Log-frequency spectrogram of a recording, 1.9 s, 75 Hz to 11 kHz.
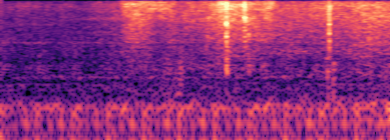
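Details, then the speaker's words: Chevy Silverado 3500 dually dump truck, 6.0L Vortec gas V8, about 20 years old, 40k miles, after aftermarket plugs and injectors: idle with uneven, loping beat and recurring stumble; scanner counts cylinders one and eight, but it is a single-cylinder misfire on number one. "well no it does not see the pants just feels like a single cylinder misfire"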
